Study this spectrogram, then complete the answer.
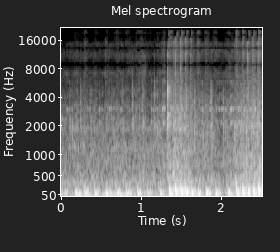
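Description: Honda Dream 125 with a carburetor fault and an automatic clutch, its engine throbbing loudly and close up, then revving harder as the throttle is twisted, pulsing steadily with no talking.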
